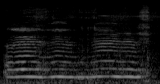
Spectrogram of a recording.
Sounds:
Human voice, Speech

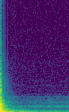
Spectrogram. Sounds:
Bass drum, Tap, Percussion, Musical instrument, Drum, Music

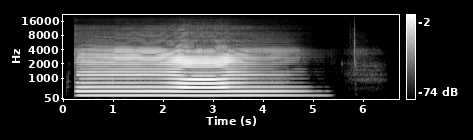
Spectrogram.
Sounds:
Musical instrument, Music, Wind instrument

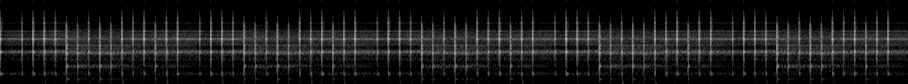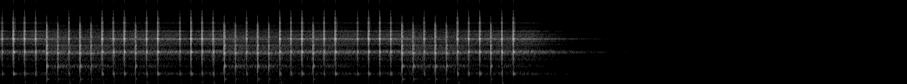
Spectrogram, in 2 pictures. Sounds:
Wood

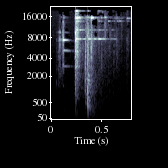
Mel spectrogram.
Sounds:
Shatter, Glass

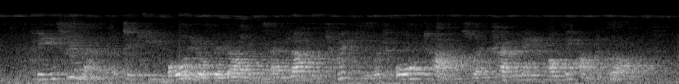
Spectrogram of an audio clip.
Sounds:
metro, Vehicle, Rail transport

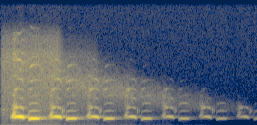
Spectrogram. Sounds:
Bird, Animal, Bird vocalization, Wild animals

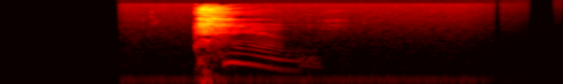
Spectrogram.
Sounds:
Cough, Respiratory sounds

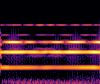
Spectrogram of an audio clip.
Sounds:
Music, Organ, Musical instrument, Keyboard (musical)

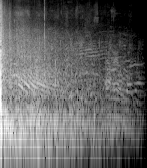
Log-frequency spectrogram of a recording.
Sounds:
Explosion, Fireworks

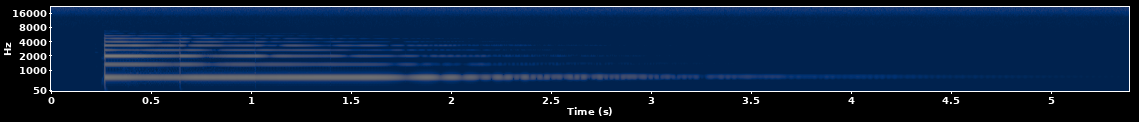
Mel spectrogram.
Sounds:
Music, Guitar, Musical instrument, Plucked string instrument

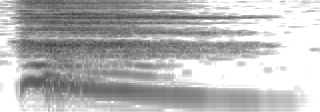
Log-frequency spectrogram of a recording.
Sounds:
Human voice, Sigh

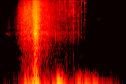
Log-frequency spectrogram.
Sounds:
Glass

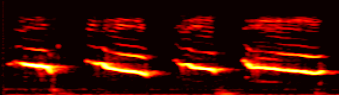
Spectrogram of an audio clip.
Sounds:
Animal, Dog, Domestic animals

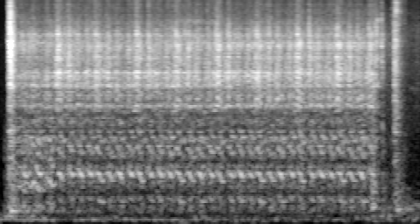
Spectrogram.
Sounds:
Car, Engine starting, Motor vehicle (road), Vehicle, Engine

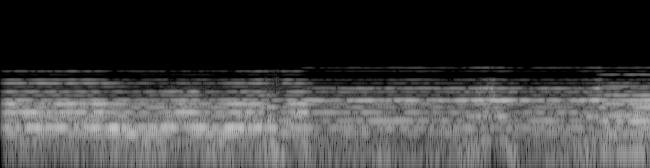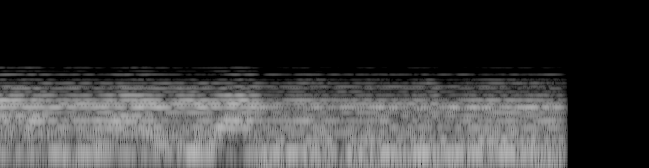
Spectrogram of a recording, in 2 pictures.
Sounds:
Organ, Music, Keyboard (musical), Musical instrument

